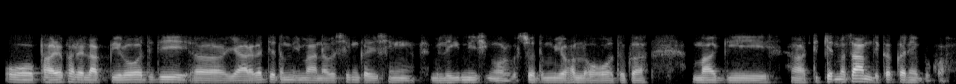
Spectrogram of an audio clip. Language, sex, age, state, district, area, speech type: Manipuri, male, 18-30, Manipur, Churachandpur, rural, conversation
